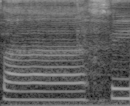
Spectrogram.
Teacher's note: Huruf sa, ujung lidah menempel di gigi seri atas.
